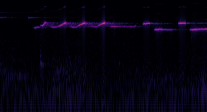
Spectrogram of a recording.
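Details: Champion Russian canary at a Russian canary championship in Russia, singing pure, high whistled notes that waver slightly, followed by short clipped whistles in quick succession on a near-silent background.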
